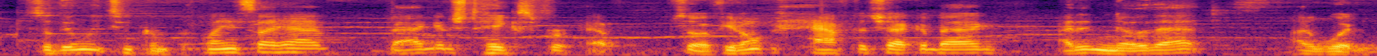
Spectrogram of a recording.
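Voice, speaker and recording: Music sounds in the background as someone talks at a fairly quick pace. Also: man. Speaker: travel vlogger. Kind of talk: casual vlog narration. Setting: on a train. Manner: soft-spoken.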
